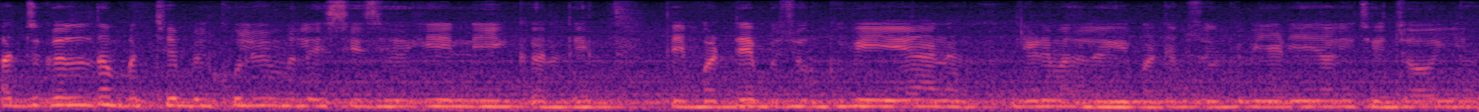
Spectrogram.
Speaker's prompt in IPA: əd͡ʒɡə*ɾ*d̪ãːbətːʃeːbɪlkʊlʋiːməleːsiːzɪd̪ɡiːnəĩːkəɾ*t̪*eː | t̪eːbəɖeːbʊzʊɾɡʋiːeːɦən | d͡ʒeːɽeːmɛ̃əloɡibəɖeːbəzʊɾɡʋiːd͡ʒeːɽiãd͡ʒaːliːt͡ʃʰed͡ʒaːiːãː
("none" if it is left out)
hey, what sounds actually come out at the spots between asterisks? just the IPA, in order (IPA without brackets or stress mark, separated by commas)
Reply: l, d̪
